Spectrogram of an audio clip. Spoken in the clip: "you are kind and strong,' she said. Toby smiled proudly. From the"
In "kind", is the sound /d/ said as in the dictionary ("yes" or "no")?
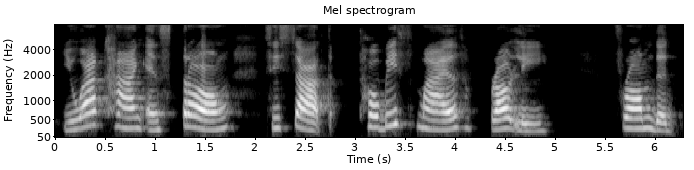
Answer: no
